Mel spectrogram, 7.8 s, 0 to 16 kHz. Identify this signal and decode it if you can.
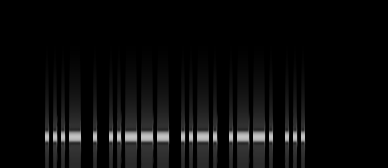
Morse code, heard as a keyed tone, about 15 wpm, 700 Hz. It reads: VE2FPS
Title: DXCC-100 Call Signs - 6 Characters - Repeated 3x - 15wpm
